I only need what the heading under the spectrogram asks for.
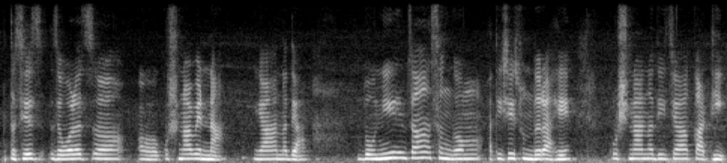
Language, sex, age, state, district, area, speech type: Marathi, female, 30-45, Maharashtra, Satara, rural, spontaneous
